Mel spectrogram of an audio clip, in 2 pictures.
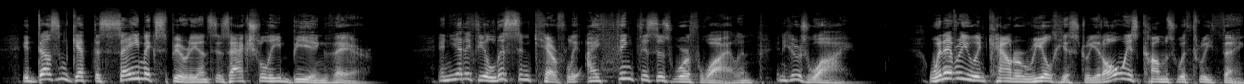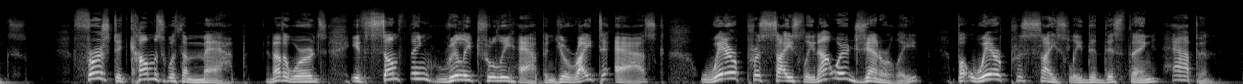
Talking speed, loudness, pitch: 160 wpm, -20 LUFS, 130 Hz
